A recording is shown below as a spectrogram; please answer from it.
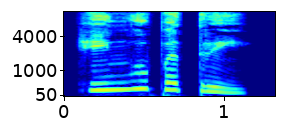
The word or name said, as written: ಹಿಂಗುಪತ್ರ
